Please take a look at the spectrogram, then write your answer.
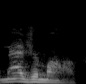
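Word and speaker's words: Madrimov: So he fought Spence then he fought Majimov.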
